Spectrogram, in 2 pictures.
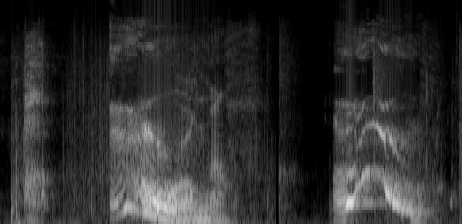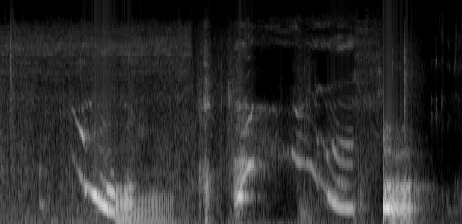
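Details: Pet dog stretching and vocalising inside a room: a series of five or six wavering whines and groaning moans, rising and falling in pitch, some with growly edges, broken by short pauses and faint human voice.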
